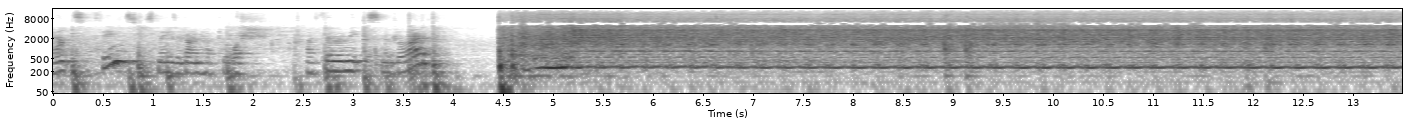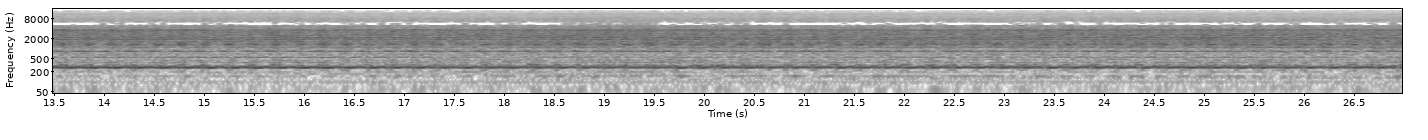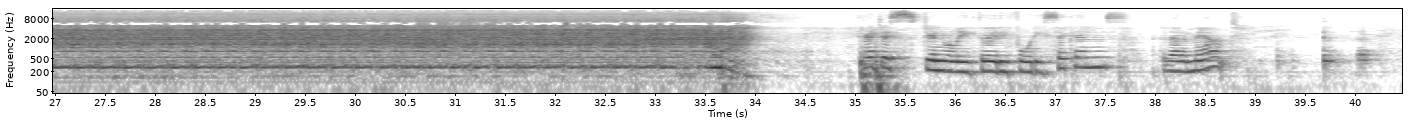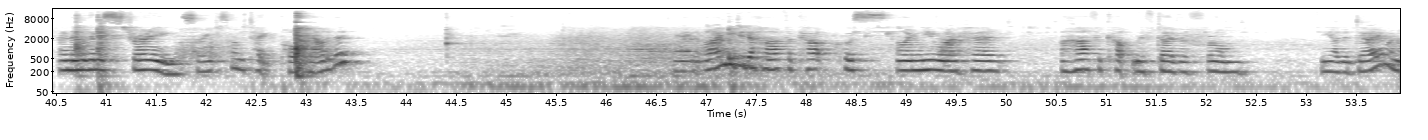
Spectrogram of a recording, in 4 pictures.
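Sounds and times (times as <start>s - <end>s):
blender motor running: 4.4s - 34.6s.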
